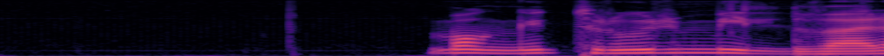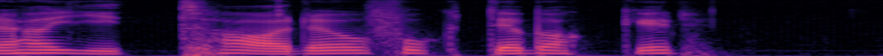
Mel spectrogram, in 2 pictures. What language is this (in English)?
Norwegian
